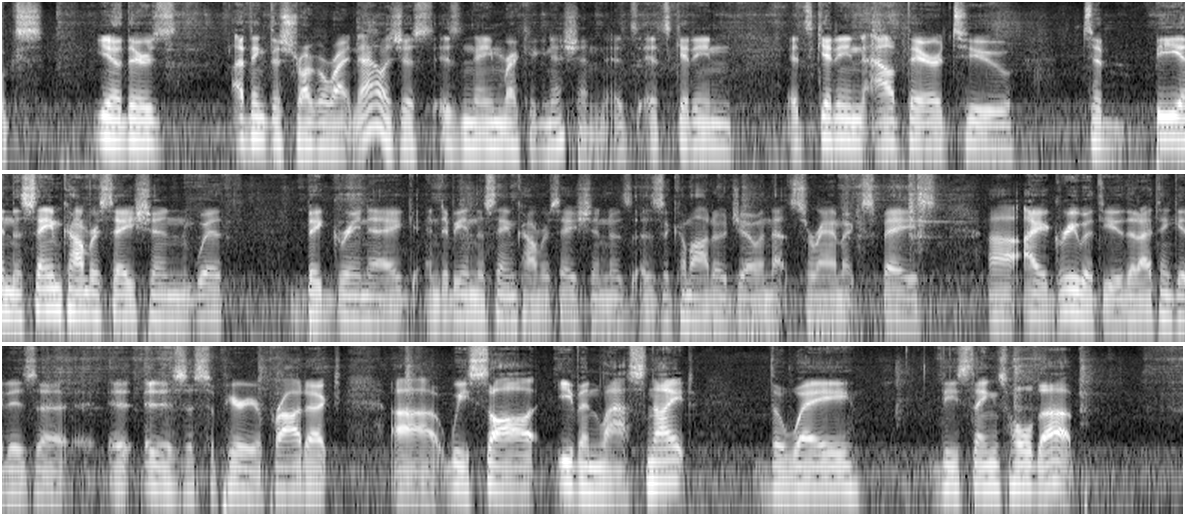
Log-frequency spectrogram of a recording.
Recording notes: We took the podcast on the road this week - we are LIVE from the Second Annual Primo BBQ Bash in Poplar Bluff Missouri.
